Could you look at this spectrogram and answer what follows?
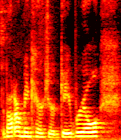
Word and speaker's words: Gabriel: It's about our main character, Gabriel, even though the narrator pronounced it Gabrielle, which I feel like is the feminized version of the name Gabriel.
